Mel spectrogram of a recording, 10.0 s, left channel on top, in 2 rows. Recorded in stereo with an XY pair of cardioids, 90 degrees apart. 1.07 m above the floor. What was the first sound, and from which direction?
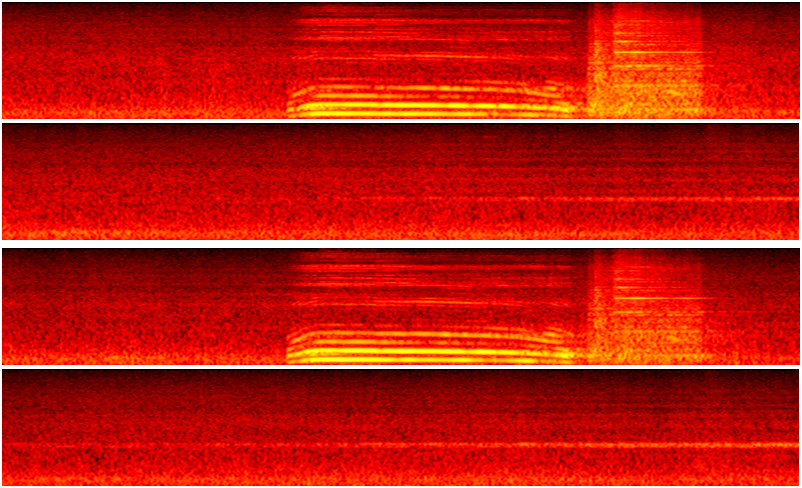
A shout, 35° right.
